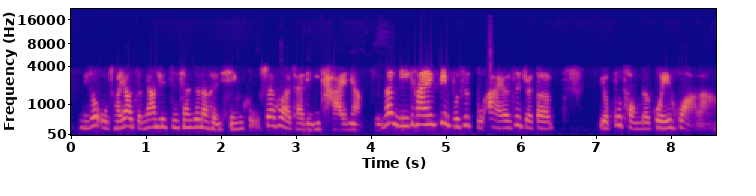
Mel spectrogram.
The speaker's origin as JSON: {"language": "Chinese", "area": "Dulan tribal village", "region": "Taitung County", "country": "Taiwan", "tie": "born or raised there", "also_born_or_lived": "Taipei / Hsinchu", "said": "我在部落长大嘛"}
